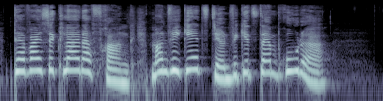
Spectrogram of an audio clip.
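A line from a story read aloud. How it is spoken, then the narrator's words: Delighted exclamation. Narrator (German): rief Thomas erfreut aus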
